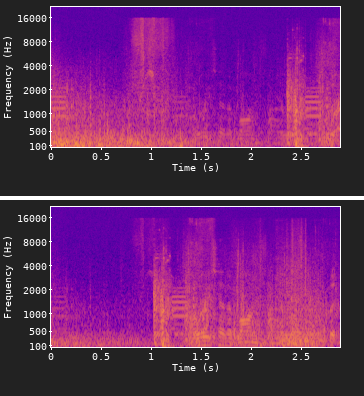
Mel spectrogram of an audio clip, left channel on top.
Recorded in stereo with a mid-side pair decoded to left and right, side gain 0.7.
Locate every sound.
1.3 s a man speaking: 60° right, 1.3 m; by 2.9 s 15° right, 0.8 m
